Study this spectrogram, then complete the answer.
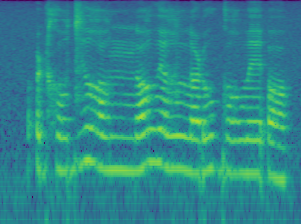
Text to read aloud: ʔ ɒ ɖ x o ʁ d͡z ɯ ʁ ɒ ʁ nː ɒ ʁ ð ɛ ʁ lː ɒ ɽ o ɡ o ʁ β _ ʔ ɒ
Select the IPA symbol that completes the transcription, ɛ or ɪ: ɛ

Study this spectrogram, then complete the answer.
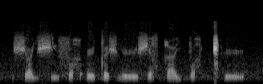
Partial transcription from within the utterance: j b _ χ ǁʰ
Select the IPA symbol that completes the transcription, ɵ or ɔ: ɔ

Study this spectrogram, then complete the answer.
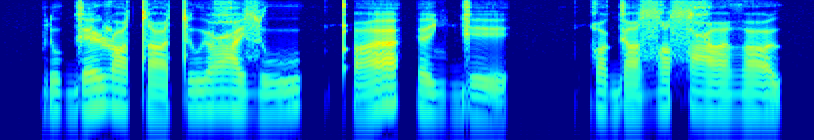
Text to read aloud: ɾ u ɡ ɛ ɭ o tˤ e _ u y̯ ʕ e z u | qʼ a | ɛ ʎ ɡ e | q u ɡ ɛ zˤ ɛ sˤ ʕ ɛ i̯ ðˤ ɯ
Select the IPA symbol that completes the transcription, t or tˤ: t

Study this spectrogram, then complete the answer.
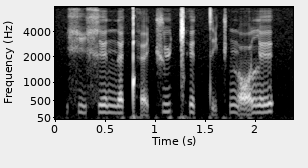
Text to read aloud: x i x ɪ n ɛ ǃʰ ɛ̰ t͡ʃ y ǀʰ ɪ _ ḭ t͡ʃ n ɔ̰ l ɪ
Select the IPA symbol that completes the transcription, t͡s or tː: tː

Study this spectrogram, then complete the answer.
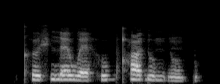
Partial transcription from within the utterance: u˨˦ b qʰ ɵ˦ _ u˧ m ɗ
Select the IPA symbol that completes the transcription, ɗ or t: ɗ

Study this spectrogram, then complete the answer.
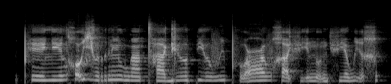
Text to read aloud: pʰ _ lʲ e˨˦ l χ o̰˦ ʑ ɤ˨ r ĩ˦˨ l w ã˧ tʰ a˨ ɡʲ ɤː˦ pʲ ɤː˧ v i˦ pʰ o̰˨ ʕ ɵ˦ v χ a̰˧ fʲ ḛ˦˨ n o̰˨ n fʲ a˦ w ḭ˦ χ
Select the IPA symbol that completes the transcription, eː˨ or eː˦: eː˨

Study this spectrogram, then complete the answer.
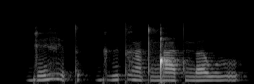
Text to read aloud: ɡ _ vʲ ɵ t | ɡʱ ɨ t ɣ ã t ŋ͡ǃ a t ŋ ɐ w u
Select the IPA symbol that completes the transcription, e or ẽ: e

